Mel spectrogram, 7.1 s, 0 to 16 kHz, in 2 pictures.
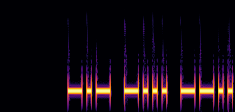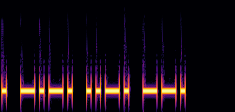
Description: Morse code, heard as a keyed tone, about 17 wpm, 700 Hz. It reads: KB7CFG
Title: USA Call Signs - 6 Characters - Repeated 3x - 17wpm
